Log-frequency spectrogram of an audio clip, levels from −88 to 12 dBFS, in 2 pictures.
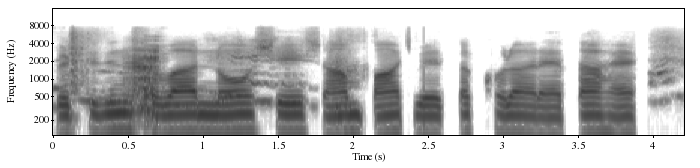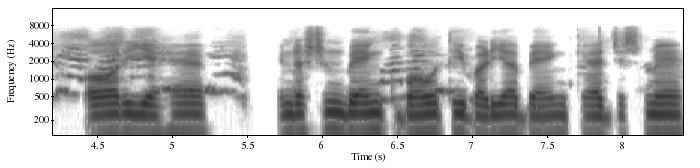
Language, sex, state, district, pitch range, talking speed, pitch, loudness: Hindi, male, Uttar Pradesh, Budaun, 120-130 Hz, 130 wpm, 125 Hz, -16 LUFS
